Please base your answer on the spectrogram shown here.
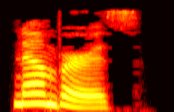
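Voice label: "numbers", British English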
